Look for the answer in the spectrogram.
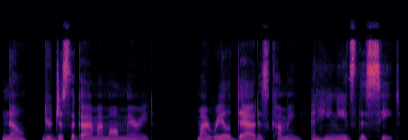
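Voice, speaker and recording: A woman's voice: sits low, normal speed, no room sound, studio quality, natural voice. A woman voicing a resentful teenage girl at her graduation, speaking curtly and dismissively. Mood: cold. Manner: curt, dismissive.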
